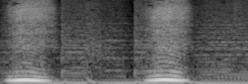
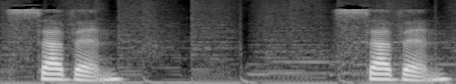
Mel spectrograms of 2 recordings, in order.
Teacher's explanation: V▁はFと同じ形ですよ。唇の粘膜の境目に上の歯を置いて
